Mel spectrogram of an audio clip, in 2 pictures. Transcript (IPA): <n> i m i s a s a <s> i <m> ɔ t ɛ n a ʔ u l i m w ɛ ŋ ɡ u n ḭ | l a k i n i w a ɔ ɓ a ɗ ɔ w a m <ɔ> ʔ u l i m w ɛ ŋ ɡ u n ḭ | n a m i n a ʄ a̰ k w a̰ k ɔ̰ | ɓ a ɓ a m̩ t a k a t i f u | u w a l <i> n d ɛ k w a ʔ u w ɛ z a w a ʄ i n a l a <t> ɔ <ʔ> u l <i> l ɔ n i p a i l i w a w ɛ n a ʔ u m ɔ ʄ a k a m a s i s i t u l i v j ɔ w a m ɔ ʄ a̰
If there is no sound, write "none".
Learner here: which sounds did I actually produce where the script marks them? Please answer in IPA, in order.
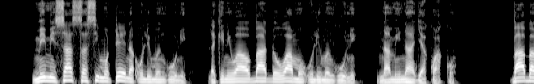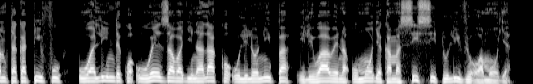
m, s, m, ɔ, i, k, ʔ, i

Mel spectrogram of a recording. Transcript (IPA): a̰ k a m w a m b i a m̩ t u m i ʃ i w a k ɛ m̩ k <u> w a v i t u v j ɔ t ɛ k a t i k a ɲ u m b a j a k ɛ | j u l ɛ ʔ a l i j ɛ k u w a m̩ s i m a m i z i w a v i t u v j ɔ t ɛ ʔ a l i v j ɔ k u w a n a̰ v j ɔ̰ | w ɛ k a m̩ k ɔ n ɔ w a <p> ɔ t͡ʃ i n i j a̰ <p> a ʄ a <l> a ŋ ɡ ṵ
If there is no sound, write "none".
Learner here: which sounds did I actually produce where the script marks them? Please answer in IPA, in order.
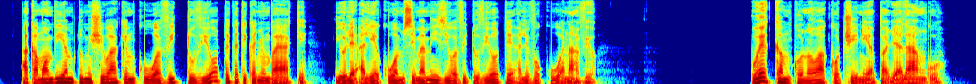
uː, k, p, l

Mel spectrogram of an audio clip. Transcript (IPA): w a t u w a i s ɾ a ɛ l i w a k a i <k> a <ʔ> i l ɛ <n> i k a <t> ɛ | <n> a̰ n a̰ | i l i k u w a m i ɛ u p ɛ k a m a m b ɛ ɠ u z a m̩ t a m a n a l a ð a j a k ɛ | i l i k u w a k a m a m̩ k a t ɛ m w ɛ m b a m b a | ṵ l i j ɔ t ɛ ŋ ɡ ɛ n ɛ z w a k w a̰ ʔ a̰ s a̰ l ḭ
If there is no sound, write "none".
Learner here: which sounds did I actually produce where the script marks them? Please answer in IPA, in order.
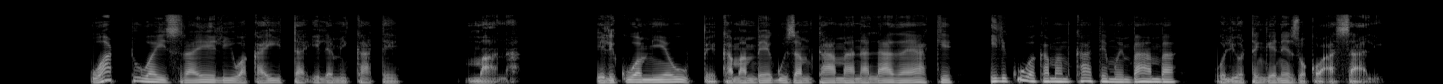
t, ʔ, m, t, m

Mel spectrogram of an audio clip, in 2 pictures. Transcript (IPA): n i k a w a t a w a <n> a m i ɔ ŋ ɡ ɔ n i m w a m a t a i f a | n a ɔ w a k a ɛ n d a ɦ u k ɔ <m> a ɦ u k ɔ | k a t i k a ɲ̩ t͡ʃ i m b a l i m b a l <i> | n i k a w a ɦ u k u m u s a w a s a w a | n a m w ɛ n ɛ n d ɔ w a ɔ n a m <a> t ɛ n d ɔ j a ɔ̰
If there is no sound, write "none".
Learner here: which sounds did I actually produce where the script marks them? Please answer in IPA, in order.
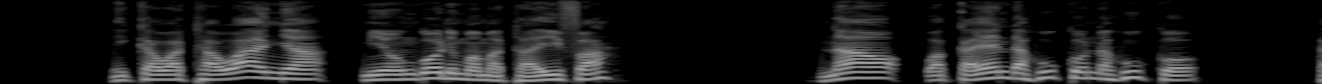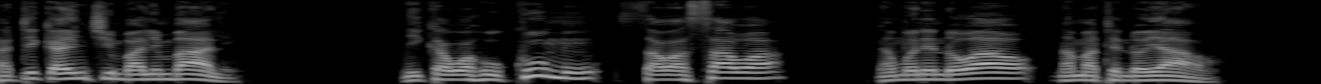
ɲ, n, i, a

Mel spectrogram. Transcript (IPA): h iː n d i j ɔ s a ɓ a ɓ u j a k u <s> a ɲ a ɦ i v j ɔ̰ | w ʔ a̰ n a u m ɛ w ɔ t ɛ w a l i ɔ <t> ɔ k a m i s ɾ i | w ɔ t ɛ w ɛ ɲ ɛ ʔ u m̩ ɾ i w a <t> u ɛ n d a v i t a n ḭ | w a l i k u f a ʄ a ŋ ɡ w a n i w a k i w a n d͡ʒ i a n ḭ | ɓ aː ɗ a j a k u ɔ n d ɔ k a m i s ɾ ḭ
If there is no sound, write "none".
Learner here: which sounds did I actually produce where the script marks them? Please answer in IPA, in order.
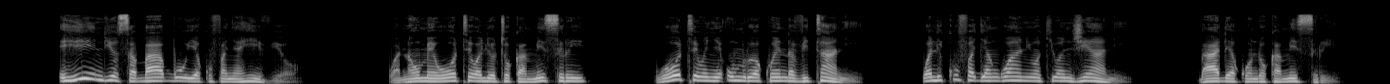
f, t, k

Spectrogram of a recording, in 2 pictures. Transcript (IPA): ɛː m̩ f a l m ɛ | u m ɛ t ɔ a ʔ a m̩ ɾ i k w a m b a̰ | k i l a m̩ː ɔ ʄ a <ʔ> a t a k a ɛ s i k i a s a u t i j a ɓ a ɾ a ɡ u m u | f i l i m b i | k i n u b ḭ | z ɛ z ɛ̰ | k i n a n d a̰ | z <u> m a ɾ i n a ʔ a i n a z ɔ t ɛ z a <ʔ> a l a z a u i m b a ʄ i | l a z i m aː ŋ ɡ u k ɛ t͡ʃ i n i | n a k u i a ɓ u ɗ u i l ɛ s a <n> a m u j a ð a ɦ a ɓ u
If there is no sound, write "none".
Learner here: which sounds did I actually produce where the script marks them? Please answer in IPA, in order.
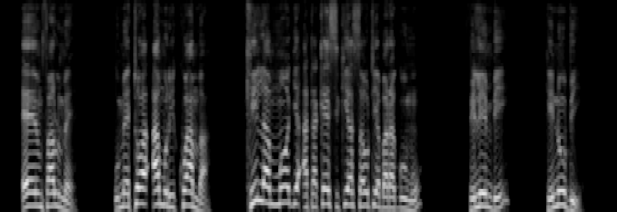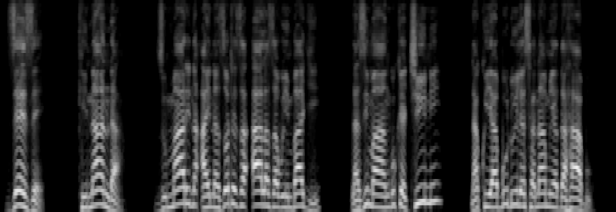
ʔ, u, ʔ, n

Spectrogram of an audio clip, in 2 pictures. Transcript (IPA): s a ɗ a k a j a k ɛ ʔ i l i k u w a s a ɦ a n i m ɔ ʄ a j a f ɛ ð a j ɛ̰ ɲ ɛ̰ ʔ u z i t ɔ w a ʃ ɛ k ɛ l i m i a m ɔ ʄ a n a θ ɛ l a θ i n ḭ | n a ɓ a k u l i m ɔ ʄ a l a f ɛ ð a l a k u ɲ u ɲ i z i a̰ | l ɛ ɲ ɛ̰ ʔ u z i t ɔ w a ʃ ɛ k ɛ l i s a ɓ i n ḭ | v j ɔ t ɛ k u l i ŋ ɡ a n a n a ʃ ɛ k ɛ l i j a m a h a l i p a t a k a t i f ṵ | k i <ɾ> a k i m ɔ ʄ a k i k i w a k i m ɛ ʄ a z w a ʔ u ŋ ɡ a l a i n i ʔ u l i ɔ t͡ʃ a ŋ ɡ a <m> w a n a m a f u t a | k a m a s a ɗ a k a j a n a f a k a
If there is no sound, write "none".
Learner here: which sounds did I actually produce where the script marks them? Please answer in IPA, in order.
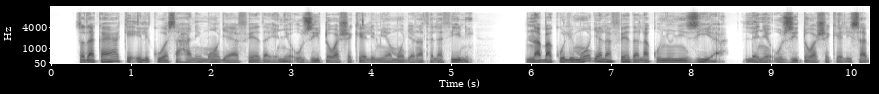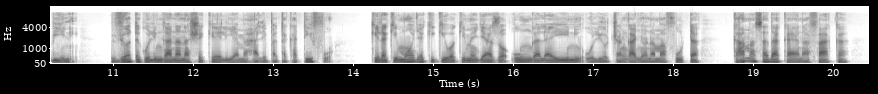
l, ɲ

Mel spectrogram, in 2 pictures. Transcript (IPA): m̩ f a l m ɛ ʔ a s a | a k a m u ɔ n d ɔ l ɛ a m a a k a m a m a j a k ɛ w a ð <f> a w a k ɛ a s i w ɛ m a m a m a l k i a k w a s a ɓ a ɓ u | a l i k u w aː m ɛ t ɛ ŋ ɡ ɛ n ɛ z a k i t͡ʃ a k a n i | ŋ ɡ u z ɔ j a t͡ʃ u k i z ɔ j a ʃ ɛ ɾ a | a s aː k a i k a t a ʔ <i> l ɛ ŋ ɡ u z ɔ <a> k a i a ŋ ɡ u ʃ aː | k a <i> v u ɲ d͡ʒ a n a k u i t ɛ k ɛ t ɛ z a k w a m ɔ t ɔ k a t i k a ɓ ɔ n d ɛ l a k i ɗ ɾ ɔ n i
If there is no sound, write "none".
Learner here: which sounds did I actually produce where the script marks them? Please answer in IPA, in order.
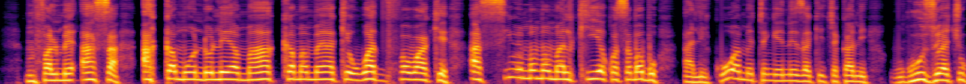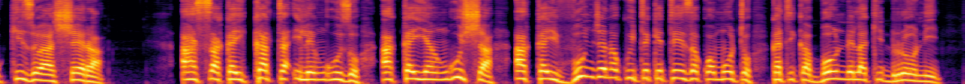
f, i, a, i

